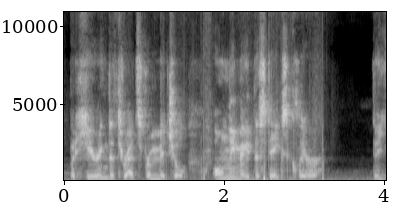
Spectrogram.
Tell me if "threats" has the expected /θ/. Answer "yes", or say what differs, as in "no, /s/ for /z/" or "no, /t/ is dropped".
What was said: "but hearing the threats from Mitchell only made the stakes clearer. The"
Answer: yes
